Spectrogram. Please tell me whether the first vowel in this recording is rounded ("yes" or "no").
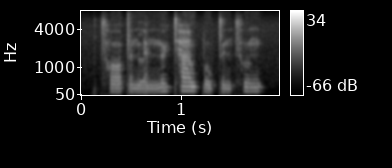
yes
